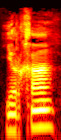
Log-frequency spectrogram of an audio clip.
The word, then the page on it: yorxañ: apatani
